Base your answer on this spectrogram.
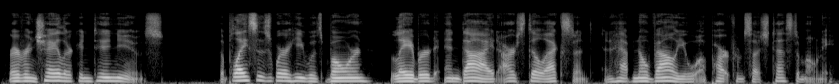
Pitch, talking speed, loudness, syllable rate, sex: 145 Hz, 165 wpm, -19 LUFS, 5.2 syllables/s, female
